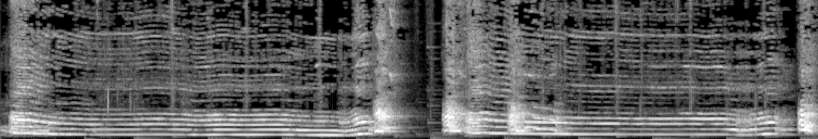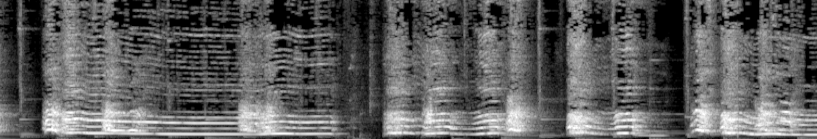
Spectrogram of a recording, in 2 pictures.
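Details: Two dogs, Tonka the Malamute and Monroe the Husky, howl along in response to a sung good morning song: drawn-out falling howls several seconds long, then shorter broken yips and wavering howls toward the end.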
